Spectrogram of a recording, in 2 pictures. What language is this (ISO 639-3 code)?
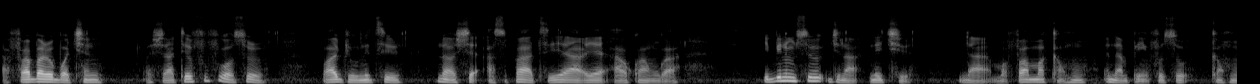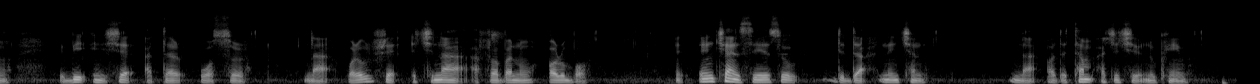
aka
